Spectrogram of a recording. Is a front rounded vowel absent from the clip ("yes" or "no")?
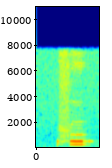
yes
